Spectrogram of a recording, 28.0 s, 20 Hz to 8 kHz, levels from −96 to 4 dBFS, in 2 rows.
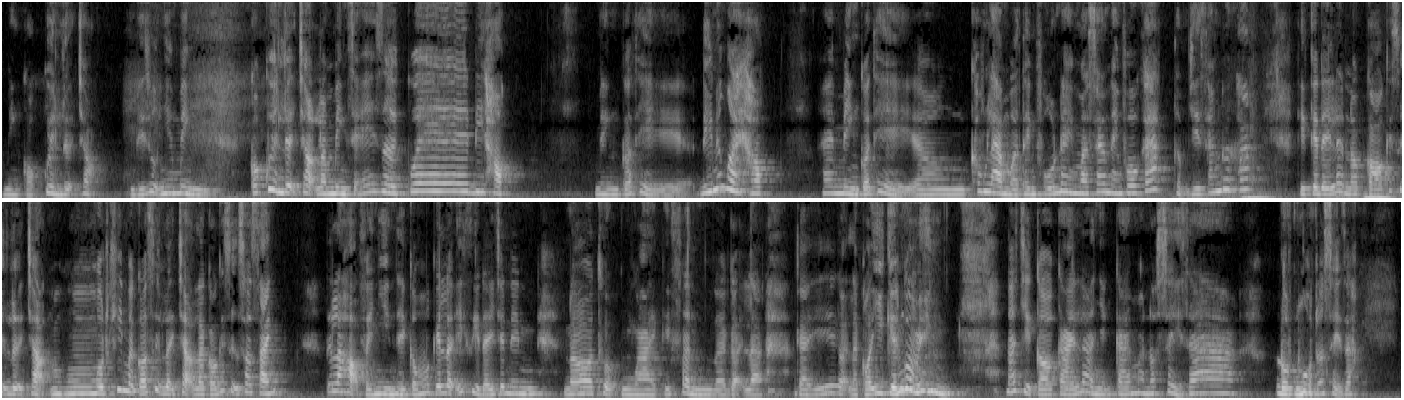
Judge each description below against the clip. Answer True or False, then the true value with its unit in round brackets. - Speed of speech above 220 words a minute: True (250 wpm)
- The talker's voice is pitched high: True (245 Hz)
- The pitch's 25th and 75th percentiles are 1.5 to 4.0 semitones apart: True (3.4 semitones)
